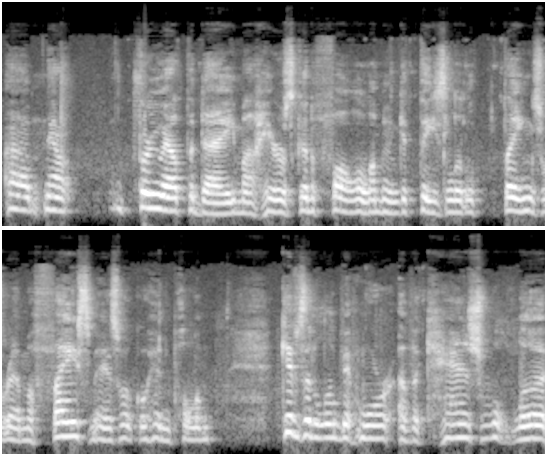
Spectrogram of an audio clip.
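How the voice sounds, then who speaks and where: With a Southern US accent, a woman talks at a moderate pace and medium pitch, her intonation fairly even against noticeable background noise. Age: 60s. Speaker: beauty vlogger. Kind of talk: tutorial. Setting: home. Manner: casual.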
